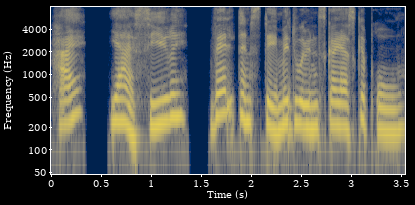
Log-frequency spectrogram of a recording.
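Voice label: Danish, Denmark; iOS 26 Sounds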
